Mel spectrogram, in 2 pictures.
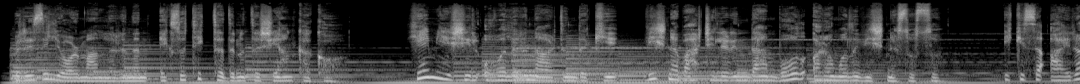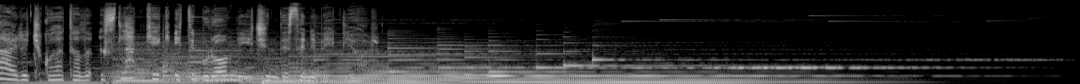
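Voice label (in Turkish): duygusal motive, sicak; enerjik tempolu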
